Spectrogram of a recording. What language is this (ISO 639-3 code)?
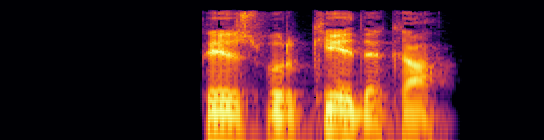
ckb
